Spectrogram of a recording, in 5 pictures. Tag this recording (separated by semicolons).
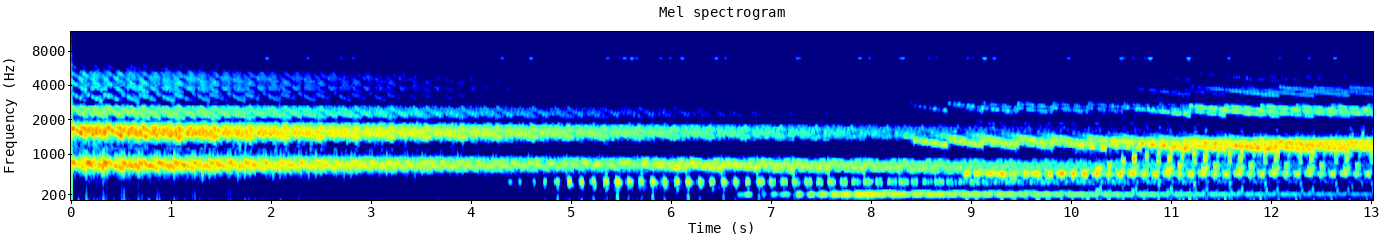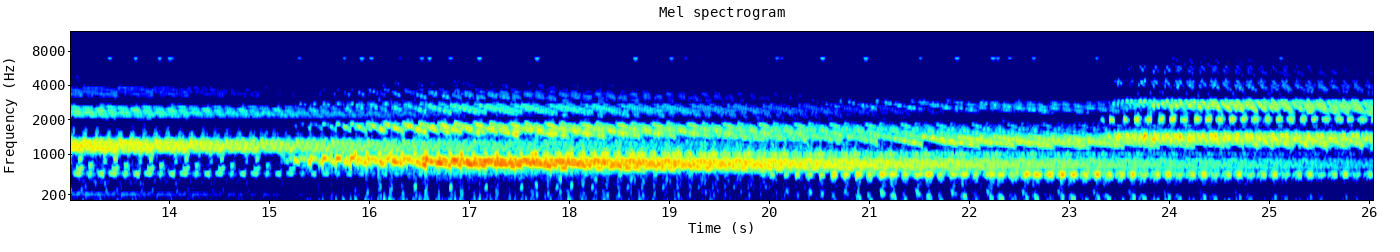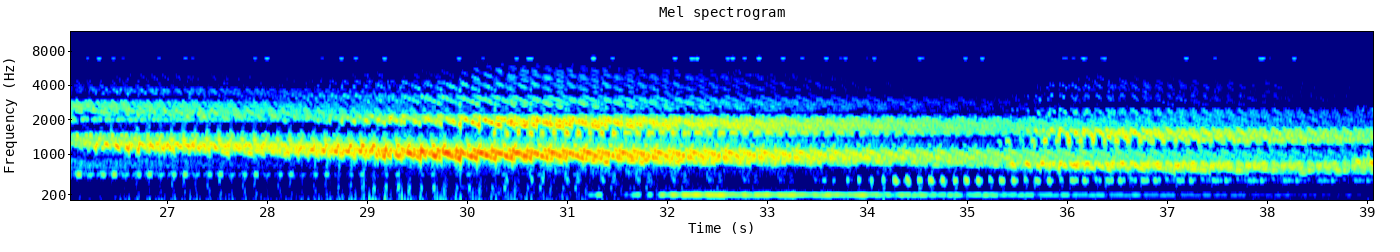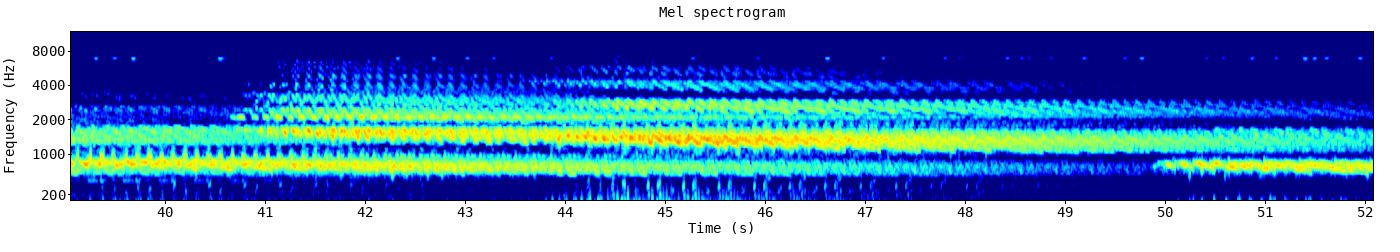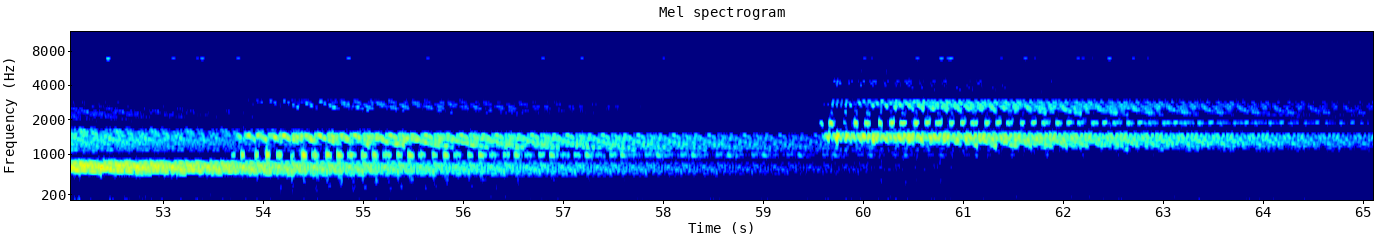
Analog; Sequencer; Tetra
